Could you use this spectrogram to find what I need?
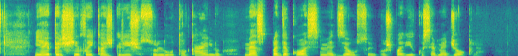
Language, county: Lithuanian, Vilnius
